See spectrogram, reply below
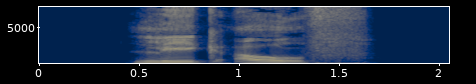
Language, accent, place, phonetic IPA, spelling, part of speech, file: German, Germany, Berlin, [ˌleːk ˈaʊ̯f], leg auf, verb, De-leg auf.ogg
- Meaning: 1. singular imperative of auflegen 2. first-person singular present of auflegen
